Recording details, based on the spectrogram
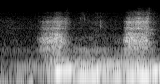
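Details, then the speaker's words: Poodle asleep on a bed, snoring: two soft, snorting breath sounds with a steady low hum in a quiet room. "Can you hear my baby Coco snoring on my bed? My poodle."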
